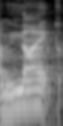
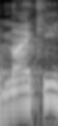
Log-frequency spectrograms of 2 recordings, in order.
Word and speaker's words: Nike: As you can see, I went over to Google and I did a search for Nike or Nike, depending where you are in the world is how you pronounce that.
